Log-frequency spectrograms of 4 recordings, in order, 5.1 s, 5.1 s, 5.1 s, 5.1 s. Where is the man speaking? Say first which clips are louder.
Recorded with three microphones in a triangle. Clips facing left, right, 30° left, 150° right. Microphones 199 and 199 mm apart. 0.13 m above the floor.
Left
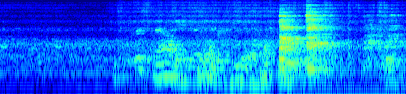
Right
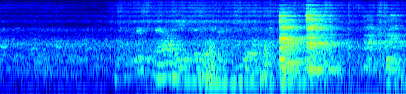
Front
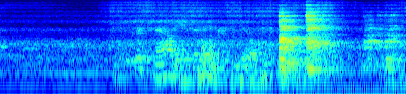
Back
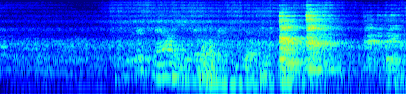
Left 2 dB, front 1 dB; 95° left, 2 m.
